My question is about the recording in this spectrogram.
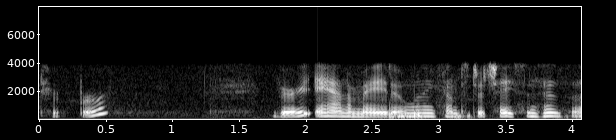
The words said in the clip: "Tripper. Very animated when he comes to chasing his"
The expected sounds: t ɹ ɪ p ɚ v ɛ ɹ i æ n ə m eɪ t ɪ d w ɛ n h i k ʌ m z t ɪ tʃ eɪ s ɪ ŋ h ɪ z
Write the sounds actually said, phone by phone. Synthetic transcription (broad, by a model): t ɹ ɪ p ɚ v ɛ ɹ i æ n ə m eɪ t ɪ d w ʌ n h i k ʌ m z t ɪ tʃ eɪ s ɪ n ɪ z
